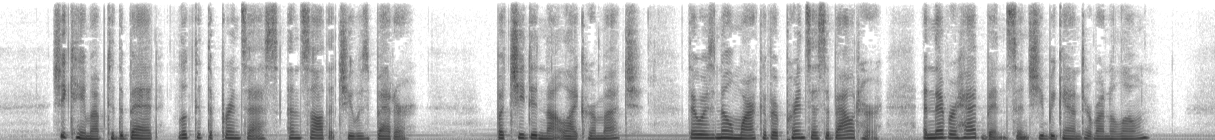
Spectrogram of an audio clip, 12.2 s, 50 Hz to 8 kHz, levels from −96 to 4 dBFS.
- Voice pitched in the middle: Yes, medium, 170 Hz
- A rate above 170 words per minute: Yes, fast, 205 wpm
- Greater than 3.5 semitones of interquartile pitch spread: Yes, average, 4.1 semitones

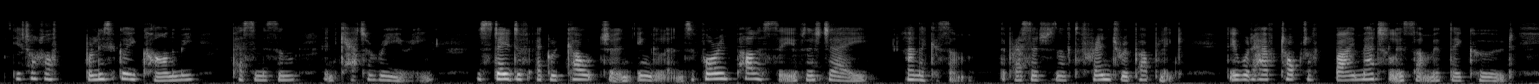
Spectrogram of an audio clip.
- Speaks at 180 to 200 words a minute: No, average, 150 wpm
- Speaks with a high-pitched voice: Yes, high, 215 Hz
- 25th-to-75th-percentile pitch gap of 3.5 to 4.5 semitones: No, average, 3.0 semitones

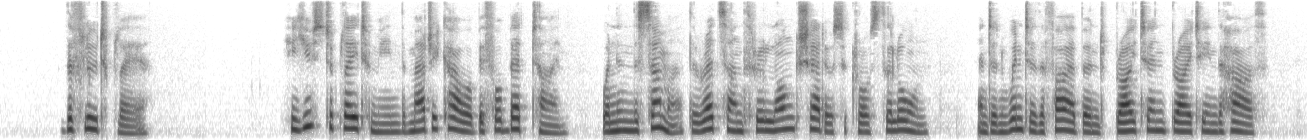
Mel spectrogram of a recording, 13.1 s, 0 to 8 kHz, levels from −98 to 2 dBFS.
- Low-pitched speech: No, high, 200 Hz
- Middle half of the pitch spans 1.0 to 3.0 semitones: No, average, 3.9 semitones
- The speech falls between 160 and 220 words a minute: Yes, average, 185 wpm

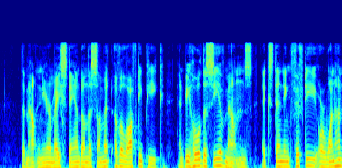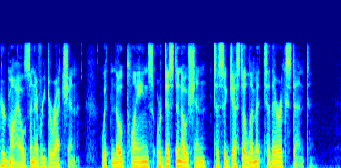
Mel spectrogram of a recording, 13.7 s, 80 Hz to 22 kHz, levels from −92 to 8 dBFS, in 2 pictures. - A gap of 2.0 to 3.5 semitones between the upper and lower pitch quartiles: Yes, narrow, 2.5 semitones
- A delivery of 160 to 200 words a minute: Yes, average, 170 wpm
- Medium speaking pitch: No, low, 115 Hz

